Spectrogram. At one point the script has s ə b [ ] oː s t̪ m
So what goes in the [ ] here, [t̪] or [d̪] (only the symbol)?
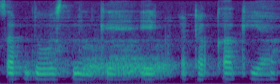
d̪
